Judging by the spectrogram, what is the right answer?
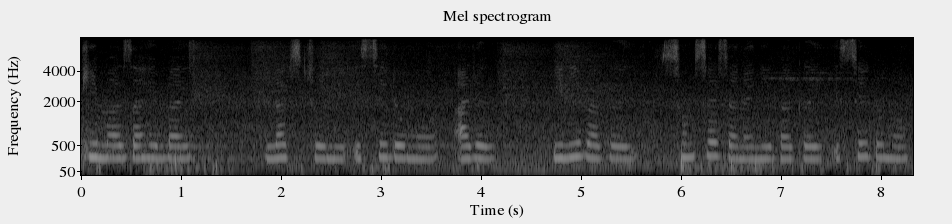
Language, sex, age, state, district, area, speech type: Bodo, female, 18-30, Assam, Chirang, urban, spontaneous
